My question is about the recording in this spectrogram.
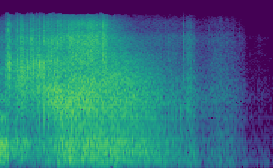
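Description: Hook-and-loop (Velcro) fastening on a floor grinder's dust skirt being peeled apart: one loud ripping rasp that fades away over about a second and a half.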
